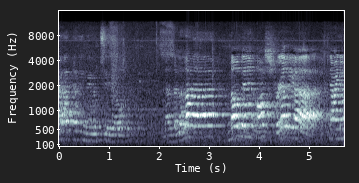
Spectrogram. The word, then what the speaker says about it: Melbourne: Now, I know I sound like a little bit of a dork saying Melbourne, but I was schooled by my friends there that that's how you pronounce it, not Melbourne.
